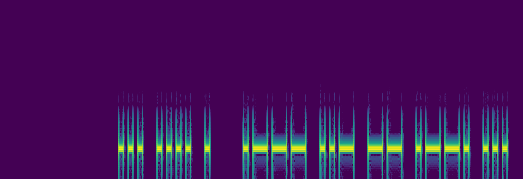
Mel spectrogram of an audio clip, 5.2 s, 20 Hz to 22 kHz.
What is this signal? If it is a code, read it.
Morse code, heard as a keyed tone, about 25 wpm, 700 Hz. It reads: SHE JUMPS
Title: Easy Phrases 25wpm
